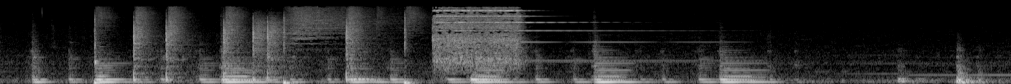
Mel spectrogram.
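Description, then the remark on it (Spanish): A doorbell rings with a series of sharp, bright chiming strikes and lingering tones, followed by a burst of louder ringing that slowly fades out, as someone goes to answer the door. No one speaks. “El timbre cortó la tensión del momento. Ángel salió a atender la puerta”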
